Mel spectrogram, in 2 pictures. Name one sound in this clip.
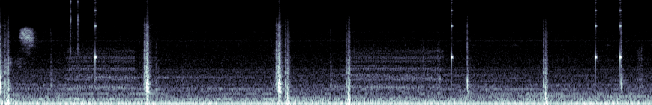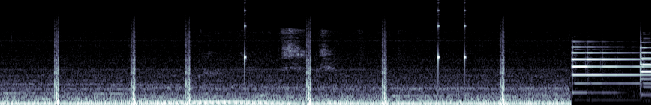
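A low electrical hum drones steadily.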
